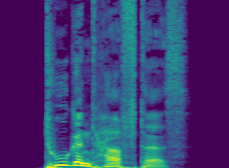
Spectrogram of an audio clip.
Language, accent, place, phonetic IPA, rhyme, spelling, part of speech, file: German, Germany, Berlin, [ˈtuːɡn̩thaftəs], -uːɡn̩thaftəs, tugendhaftes, adjective, De-tugendhaftes.ogg
- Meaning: strong/mixed nominative/accusative neuter singular of tugendhaft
